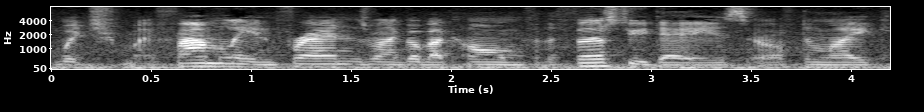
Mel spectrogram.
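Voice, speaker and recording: A man's voice: mid-range voice, steady tone, brisk, noisy background. A young man from Yorkshire with a Yorkshire accent touched by a Canadian twang, chatting casually in a rambling vlog. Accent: Yorkshire English with a slight Canadian twang. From Yorkshire, northern England. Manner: chatty, rambling, with frequent restarts. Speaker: vlogger.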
